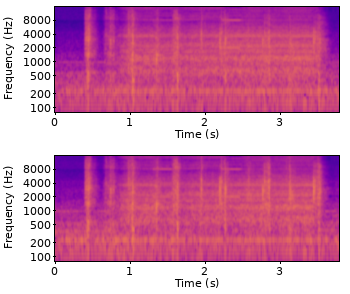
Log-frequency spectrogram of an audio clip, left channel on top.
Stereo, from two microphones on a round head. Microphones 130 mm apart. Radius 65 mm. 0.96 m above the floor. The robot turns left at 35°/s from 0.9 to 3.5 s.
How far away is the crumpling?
About 0.8 m.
